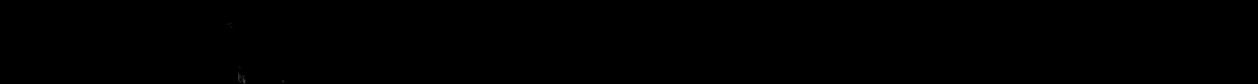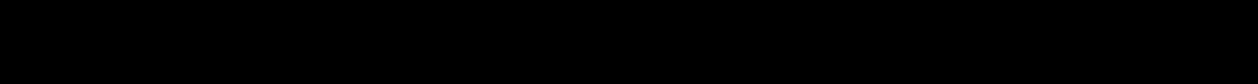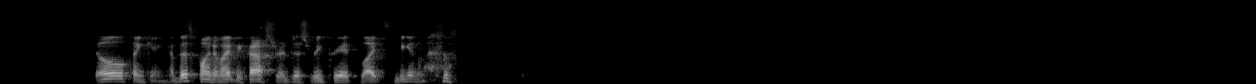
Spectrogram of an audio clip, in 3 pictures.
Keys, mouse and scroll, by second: 10.4 F15.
